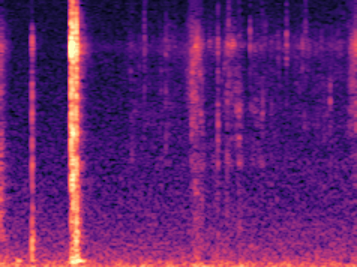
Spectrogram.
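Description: Soft squishing comes from slime squeezed between hands.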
